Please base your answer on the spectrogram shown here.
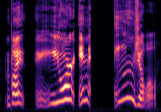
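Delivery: slow, high, baffled protest; puzzled and halting; confused. A narrator's reading. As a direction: draw it out in bewilderment, pitch climbing. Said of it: "Mephistopheles repeated, confused".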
